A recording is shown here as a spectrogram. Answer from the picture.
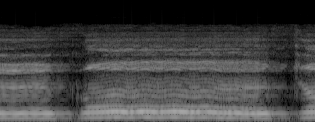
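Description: A man's voice in melodic Quran recitation, holding long drawn-out notes that waver slightly. The voice breaks off briefly about half a second in, then resumes on another held note.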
